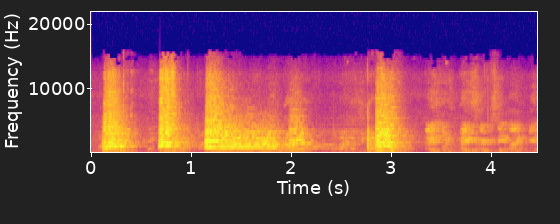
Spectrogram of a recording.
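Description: Horn section of trumpet, trombone and saxophone playing a riff of short stabs, with one longer held note a little after the first second.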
